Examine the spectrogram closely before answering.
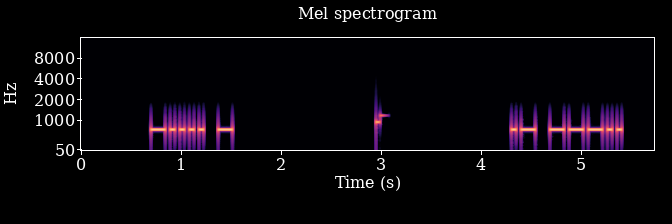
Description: Morse code, heard as a keyed tone, about 25 wpm, 700 Hz. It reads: 6T A8
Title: Common Cut Numbers - 2-Digit 25wpm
